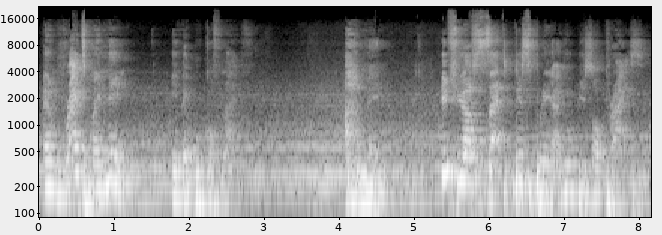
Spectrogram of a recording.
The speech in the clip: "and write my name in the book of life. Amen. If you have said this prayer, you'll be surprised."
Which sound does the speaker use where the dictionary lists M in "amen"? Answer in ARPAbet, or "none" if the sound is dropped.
M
